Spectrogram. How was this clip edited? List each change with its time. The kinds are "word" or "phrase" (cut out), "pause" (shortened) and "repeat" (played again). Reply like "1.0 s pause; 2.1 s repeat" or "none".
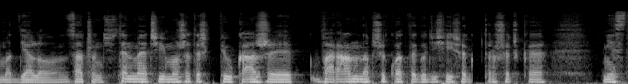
1.2 s word; 2.1 s word; 4.1 s word; 4.7 s word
